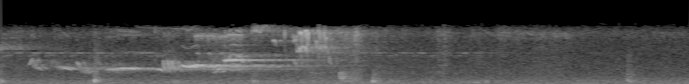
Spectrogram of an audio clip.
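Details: Common blackbird morning song in a backyard: a mellow whistled phrase around mid pitch, sliding and warbling for about two seconds, ending in thin higher notes, over steady low background hiss.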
